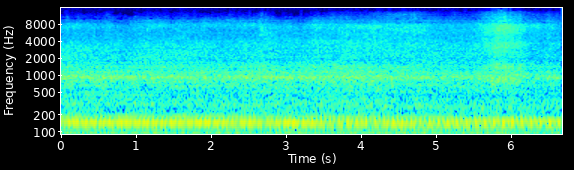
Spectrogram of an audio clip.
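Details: 1986 Oldsmobile Cutlass 442 V8 with rebuilt eBay Quadrajet carburetor, running after a cold start having sat a couple of weeks: deep steady rumble, even low beat, no misses or stumbles; owner feels it runs smoother, like a whole different car.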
